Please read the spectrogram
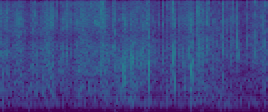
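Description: Faint, irregular rustling and crinkling of packaging and small items as hands rummage through a backpack and take out first-aid gear.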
